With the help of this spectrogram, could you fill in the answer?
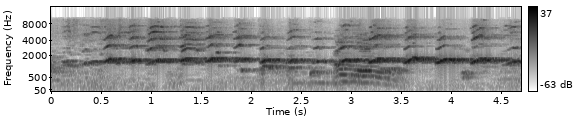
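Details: Three-week-old puppies in an expanded pen, crying in high, steady, piping whines repeated about every second, with lower wavering squeals mixed in and a person speaking nearby.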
